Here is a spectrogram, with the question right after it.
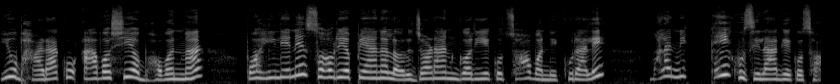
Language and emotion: Nepali, surprised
